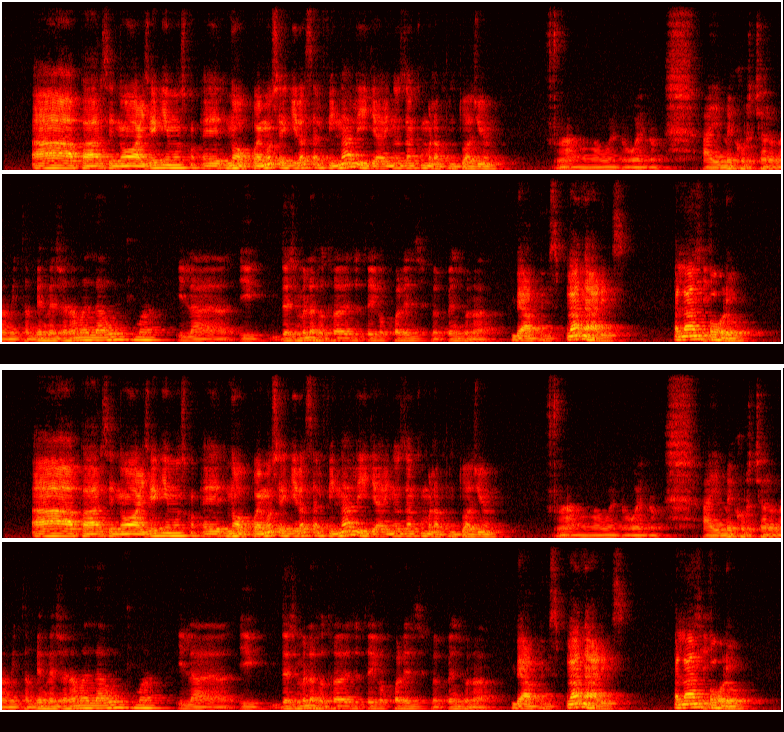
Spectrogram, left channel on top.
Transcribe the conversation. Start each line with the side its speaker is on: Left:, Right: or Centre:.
Left: Ah, parce, no, ahí seguimos. con- eh, no, podemos seguir hasta el final y ya ahí nos dan como la puntuación.
Right: Ah, bueno, bueno, ahí me corcharon a mí también, me suena más la última y la, y decímelas otra vez, yo te digo cuáles me pueden sonar.
Left: Vea pues, Plan Ares, Plan
Right: Sí.
Left: Oro,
